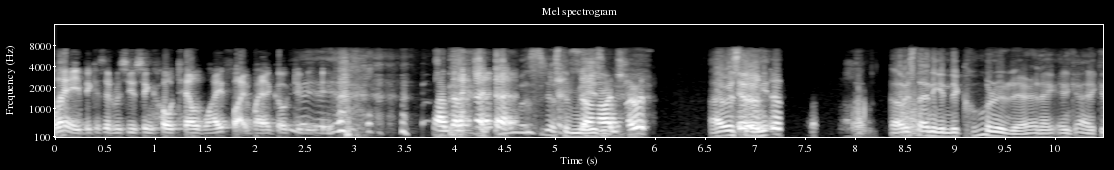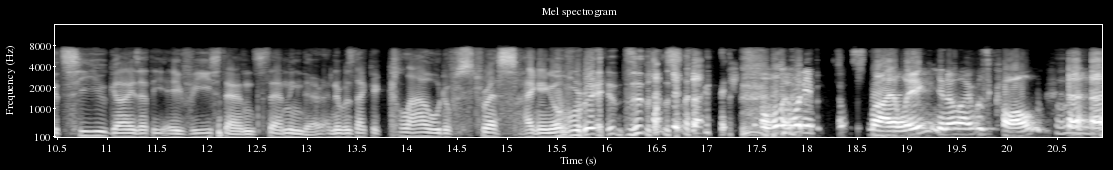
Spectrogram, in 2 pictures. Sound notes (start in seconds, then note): 2.3 laughs; 3.0 mumbles; 15.3 laughs; 20.3 laughs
